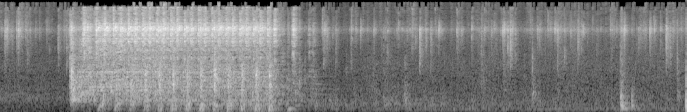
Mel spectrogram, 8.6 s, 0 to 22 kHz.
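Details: 1999 Craftsman LT1000 lawn tractor, Briggs 17.5HP, cracked flywheel, valves adjusted, spark good, 130psi compression; cranked again after choking, starter spins evenly about two and a half seconds with no firing; cranks but will not start.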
